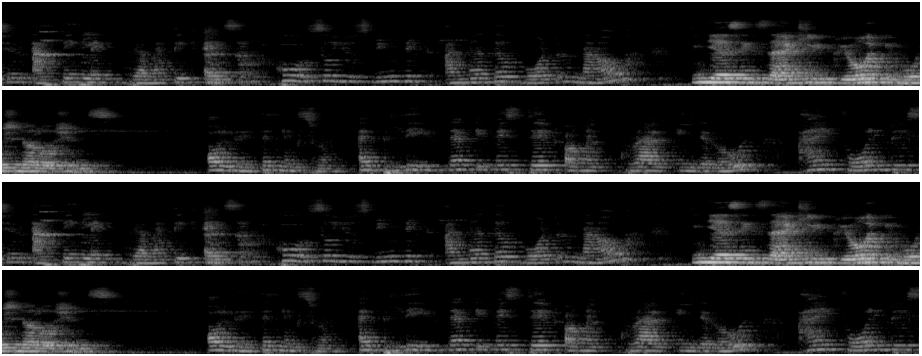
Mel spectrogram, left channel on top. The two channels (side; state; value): both; identical; correlation 1.00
